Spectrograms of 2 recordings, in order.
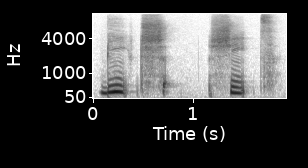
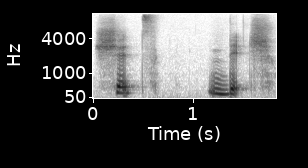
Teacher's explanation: Vous voyez qu'il y a une toute petite nuance quand même dans la durée, la longueur de la syllabe.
